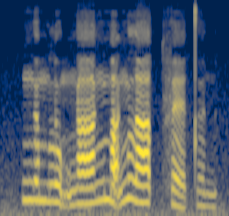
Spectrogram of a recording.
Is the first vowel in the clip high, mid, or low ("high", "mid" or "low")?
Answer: mid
